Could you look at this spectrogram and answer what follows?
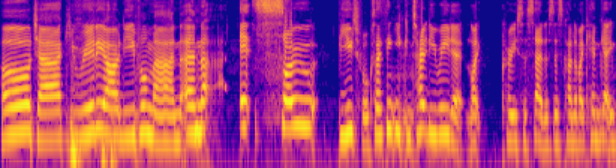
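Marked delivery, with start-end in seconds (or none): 0.0-2.4 flat put-on German accent, louder, slower. Retelling what a man said to Jack, in a flat German voice. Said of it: "flat German voice and he's just like".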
